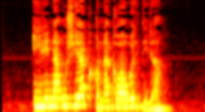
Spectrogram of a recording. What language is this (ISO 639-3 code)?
eus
